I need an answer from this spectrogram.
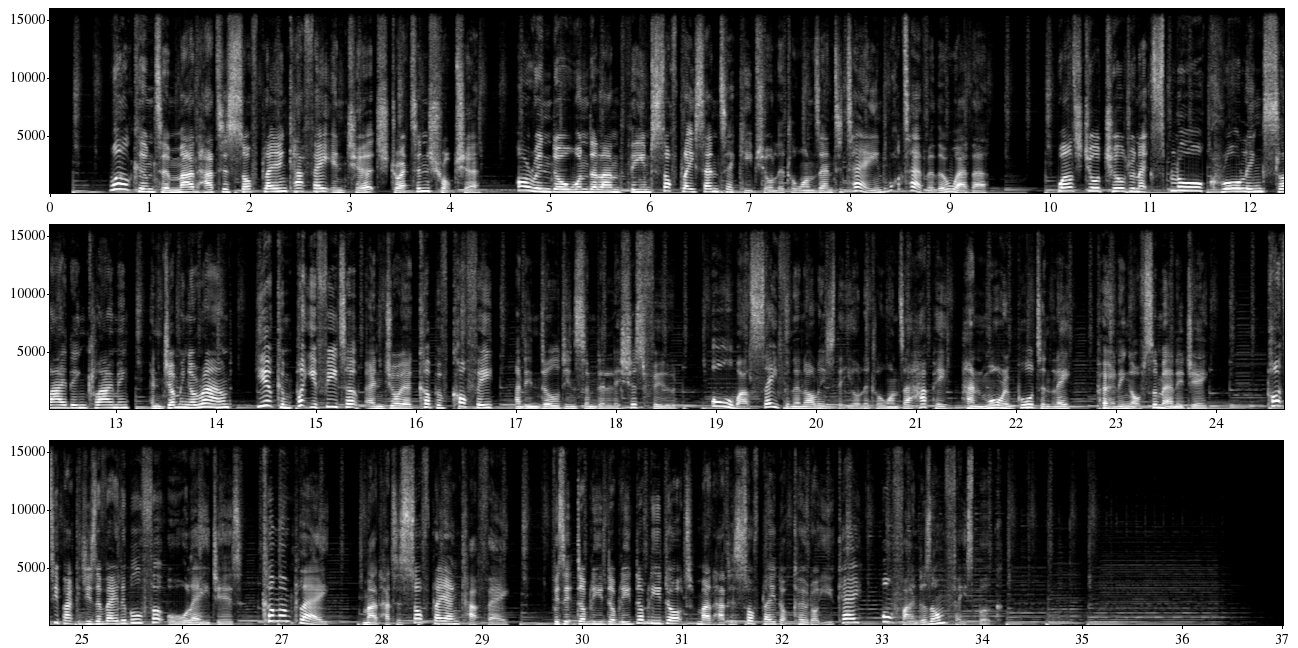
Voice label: Radio Ad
